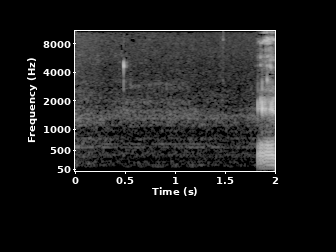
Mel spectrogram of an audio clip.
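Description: A pause in a man's speech: near silence with one short, faint click about half a second in, then his voice starts again near the end.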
